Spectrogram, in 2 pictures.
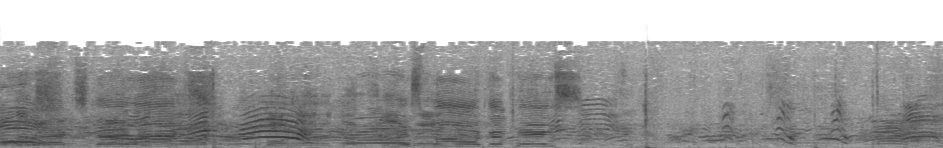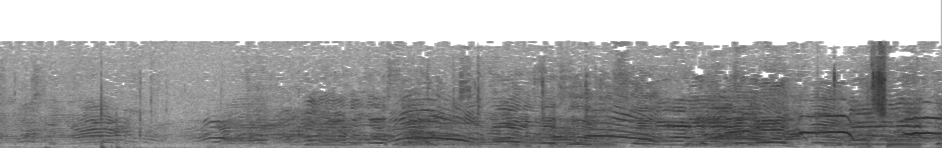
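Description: A soccer ball thuds when kicked.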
